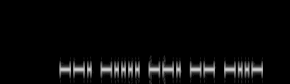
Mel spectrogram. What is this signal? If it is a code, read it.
Morse code, heard as a keyed tone, about 36 wpm, 700 Hz. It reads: G6GMX
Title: DXCC-100 Call Signs - 5 Characters - Repeated 3x - 35wpm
